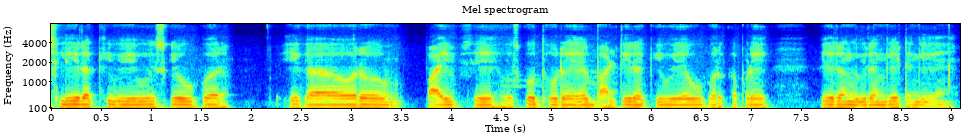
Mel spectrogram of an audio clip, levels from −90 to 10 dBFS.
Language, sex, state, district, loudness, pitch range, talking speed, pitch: Hindi, male, Bihar, Darbhanga, -16 LUFS, 105-110 Hz, 150 wpm, 105 Hz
